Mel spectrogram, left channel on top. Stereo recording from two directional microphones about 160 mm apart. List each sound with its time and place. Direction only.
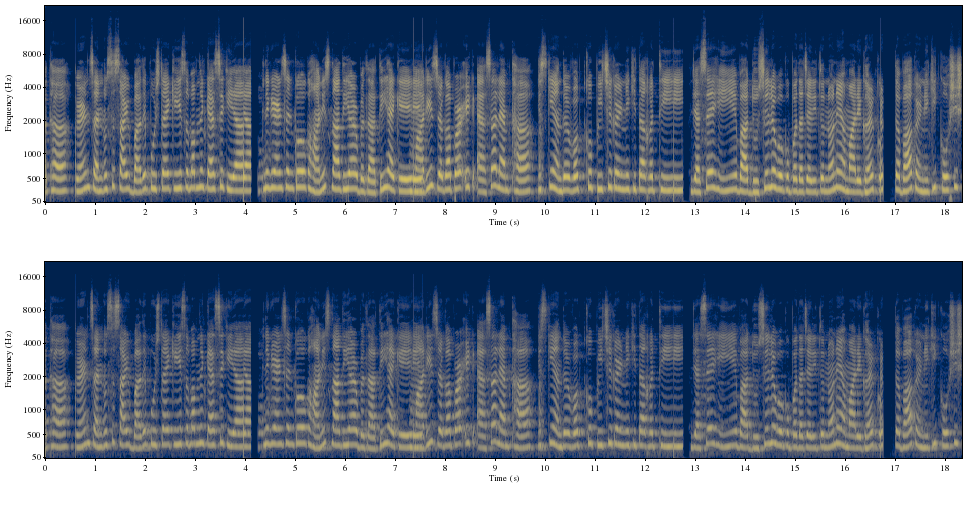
0.1 s a woman's voice: 30° left (ahead or behind)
